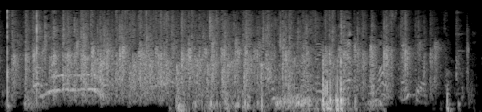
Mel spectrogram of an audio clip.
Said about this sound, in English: That is Christian, ladies and gentlemen. Give him a hand.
